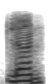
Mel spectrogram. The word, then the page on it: learn: Indian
